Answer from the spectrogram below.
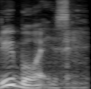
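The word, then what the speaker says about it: Dubois: oh this place in in Wyoming called uh dubb boys and it's pron it's spelled Duo but it's pronounced duboys you better not screw it up when you're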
